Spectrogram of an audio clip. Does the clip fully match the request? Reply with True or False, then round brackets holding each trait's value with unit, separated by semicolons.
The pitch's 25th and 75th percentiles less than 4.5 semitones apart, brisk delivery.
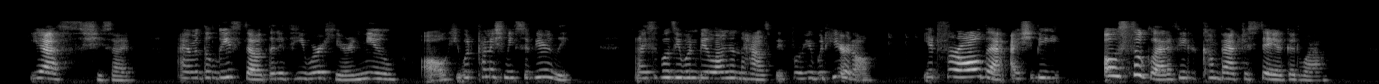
False (5.0 semitones; 250 wpm)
